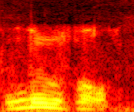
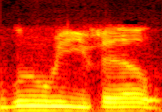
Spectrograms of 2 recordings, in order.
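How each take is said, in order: First: The syllables are slurred together into one. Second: The syllables are said separately and clearly. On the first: The speaker calls it right. "It's just a big kind of slur of all of the beginning to the end" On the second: The speaker calls it wrong. "There's no Louisville"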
